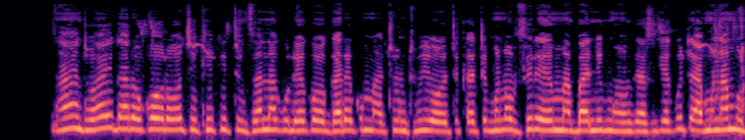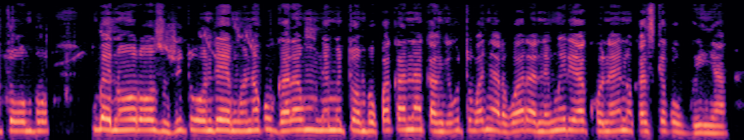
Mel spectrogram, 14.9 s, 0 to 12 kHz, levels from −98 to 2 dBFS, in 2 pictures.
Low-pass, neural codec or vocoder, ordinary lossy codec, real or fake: 10.8 kHz; none; MP3, 64 kbps; real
